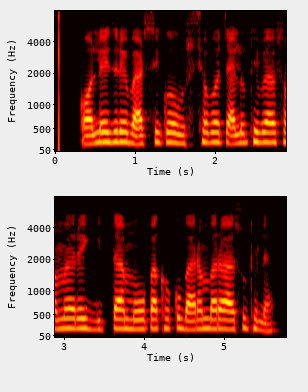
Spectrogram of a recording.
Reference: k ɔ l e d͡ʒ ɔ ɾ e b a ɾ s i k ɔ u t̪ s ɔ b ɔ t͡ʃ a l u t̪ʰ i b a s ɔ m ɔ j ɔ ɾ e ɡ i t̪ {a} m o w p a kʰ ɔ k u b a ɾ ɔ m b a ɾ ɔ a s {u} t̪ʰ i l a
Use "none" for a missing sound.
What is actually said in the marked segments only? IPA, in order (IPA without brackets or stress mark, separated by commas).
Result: a, u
